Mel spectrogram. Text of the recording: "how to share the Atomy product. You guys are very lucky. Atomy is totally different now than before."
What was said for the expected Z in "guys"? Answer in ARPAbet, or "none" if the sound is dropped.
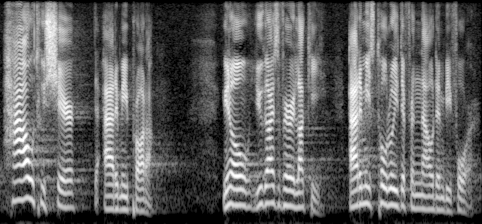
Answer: Z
